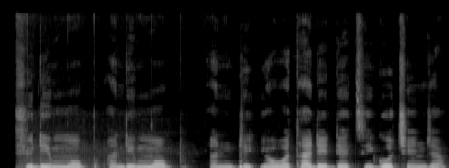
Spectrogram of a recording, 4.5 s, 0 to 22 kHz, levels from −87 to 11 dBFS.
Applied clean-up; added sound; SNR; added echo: classical method log-MMSE.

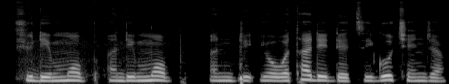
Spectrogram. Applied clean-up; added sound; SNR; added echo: classical method spectral subtraction.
